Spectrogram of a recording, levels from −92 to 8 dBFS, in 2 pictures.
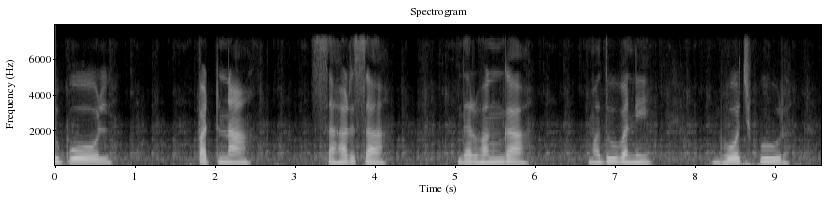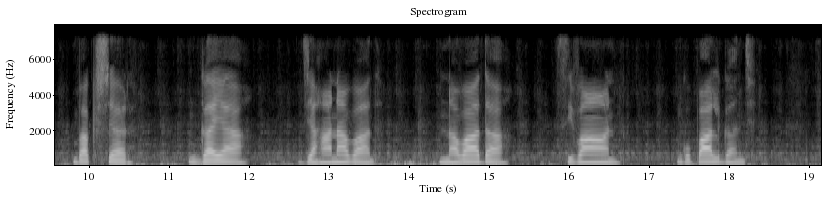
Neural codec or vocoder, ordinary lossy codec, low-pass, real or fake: none; none; 7.2 kHz; real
